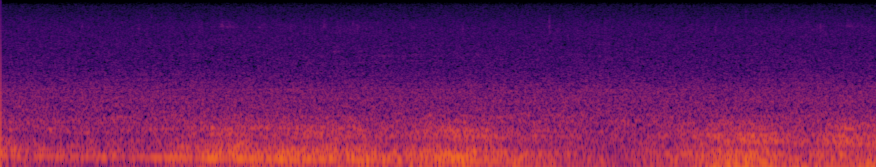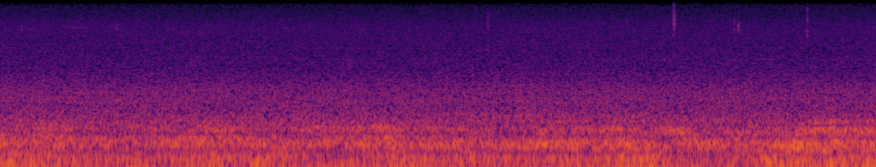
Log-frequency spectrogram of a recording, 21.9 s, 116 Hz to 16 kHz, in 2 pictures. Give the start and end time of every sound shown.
[0, 4] unidentified bird chip note
[0, 22] airplane
[10, 12] unidentified bird chip note

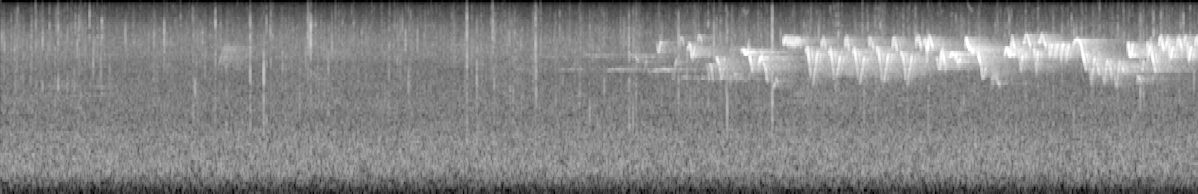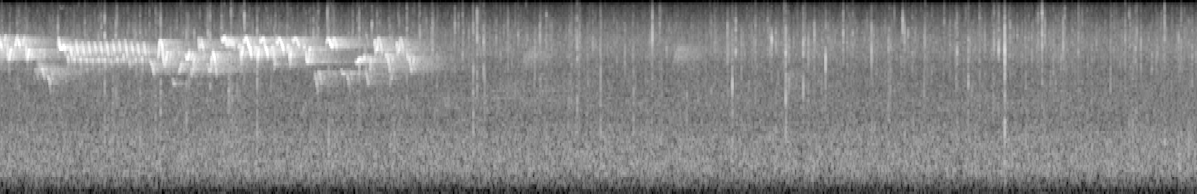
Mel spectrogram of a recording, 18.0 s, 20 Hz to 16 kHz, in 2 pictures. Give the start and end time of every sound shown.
[0, 2] Hammond's Flycatcher song
[0, 18] rain
[4, 6] Hermit Warbler song
[4, 14] Pacific Wren song
[12, 16] Hammond's Flycatcher song

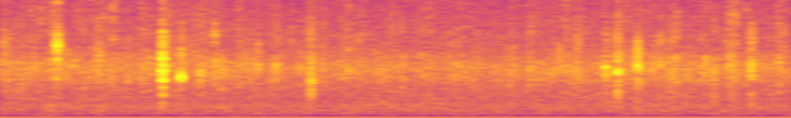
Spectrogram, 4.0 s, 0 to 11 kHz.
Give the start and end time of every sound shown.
[0, 4] rain

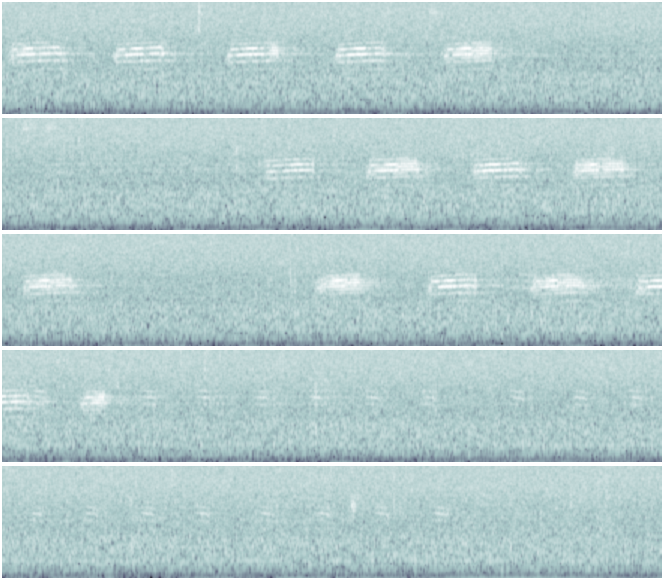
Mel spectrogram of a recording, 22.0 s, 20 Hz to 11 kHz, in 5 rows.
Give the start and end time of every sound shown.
[0, 22] Red-breasted Nuthatch song

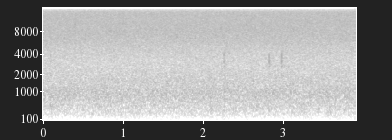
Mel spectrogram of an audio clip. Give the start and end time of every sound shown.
[2, 4] woodpecker drumming

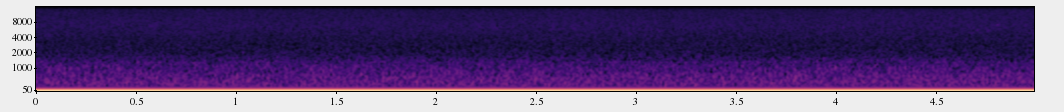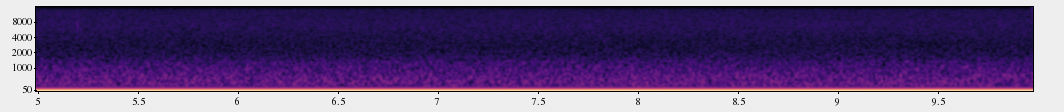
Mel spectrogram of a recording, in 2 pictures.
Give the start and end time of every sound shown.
[4, 6] unidentified bird chip note

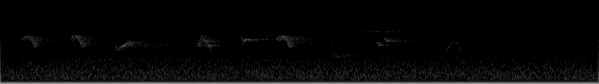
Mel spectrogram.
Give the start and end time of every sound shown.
[0, 6] Black-headed Grosbeak song
[2, 4] Mountain Quail call
[2, 4] warbler song

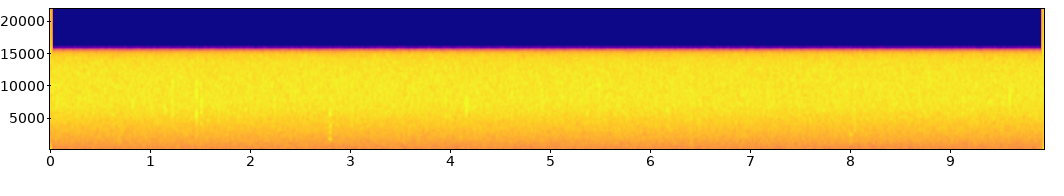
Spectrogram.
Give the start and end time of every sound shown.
[0, 4] Sooty Grouse song
[6, 10] Sooty Grouse song

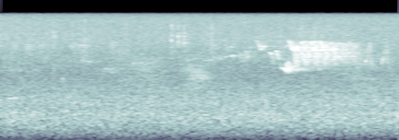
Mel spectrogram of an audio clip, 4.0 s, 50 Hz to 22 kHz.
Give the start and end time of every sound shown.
[0, 2] Mountain Quail call
[0, 2] Steller's Jay call
[2, 4] Spotted Towhee song
[2, 4] unidentified sound

